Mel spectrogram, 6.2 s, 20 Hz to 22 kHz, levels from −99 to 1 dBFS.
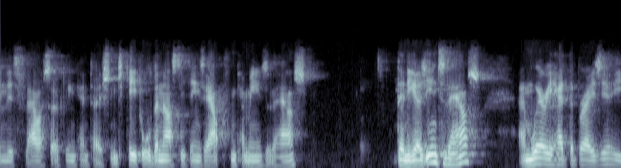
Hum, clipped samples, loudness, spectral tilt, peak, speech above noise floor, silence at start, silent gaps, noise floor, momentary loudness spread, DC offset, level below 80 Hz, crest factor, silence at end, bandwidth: none; under 0.1%; -20 LUFS; -5.5 dB/octave; -2 dBFS; 42 dB; 0 s; none; -62 dBFS; 11 LU; under 0.1%; -72 dBFS; 18 dB; 0 s; 7 kHz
